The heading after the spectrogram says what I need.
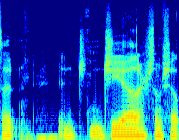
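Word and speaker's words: Jiah: Gia or some shit like that. I think it's Gia. Yeah. So J-I-A-H.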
